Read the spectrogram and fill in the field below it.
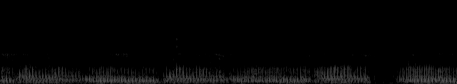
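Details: Sleeping cat snoring: a low, rough, rasping rumble in steady breath cycles roughly every second and a half, with a short quiet gap between breaths near the end.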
